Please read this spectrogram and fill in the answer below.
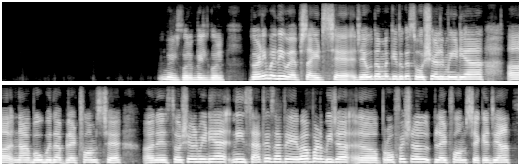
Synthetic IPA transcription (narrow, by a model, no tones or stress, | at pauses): bɪlkʊlbɪlkʊl | ɡʱəɽ̃ibəd̪ʱiʋebsaiʈst͡ʃʰed͡ʒeũt̪əmẽk̬id̪ʱũkesoʃəlmiɽija | nabəɦubəd̪ʱaplɛʈfɔɾmst͡ʃʰe | ənesoʃjəlmiɖijanisat̪ʰes̬at̪ʰeːʋãp̬əɳbid͡ʒapɾofeʃnəlplɛʈfɔɾmst͡ʃʰeked͡ʒjã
